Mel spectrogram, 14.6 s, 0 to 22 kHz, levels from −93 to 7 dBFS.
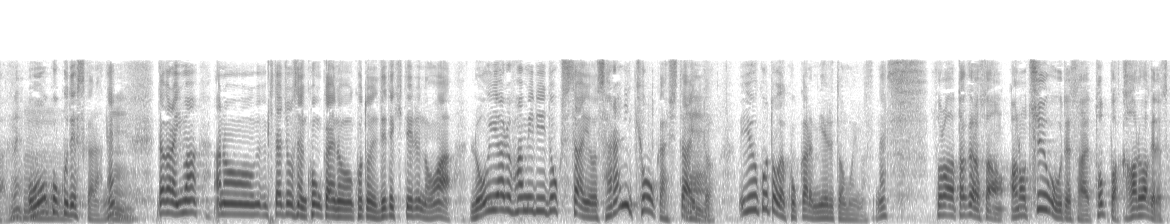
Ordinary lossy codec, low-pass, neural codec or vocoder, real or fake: MP3, 64 kbps; 7.2 kHz; none; real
